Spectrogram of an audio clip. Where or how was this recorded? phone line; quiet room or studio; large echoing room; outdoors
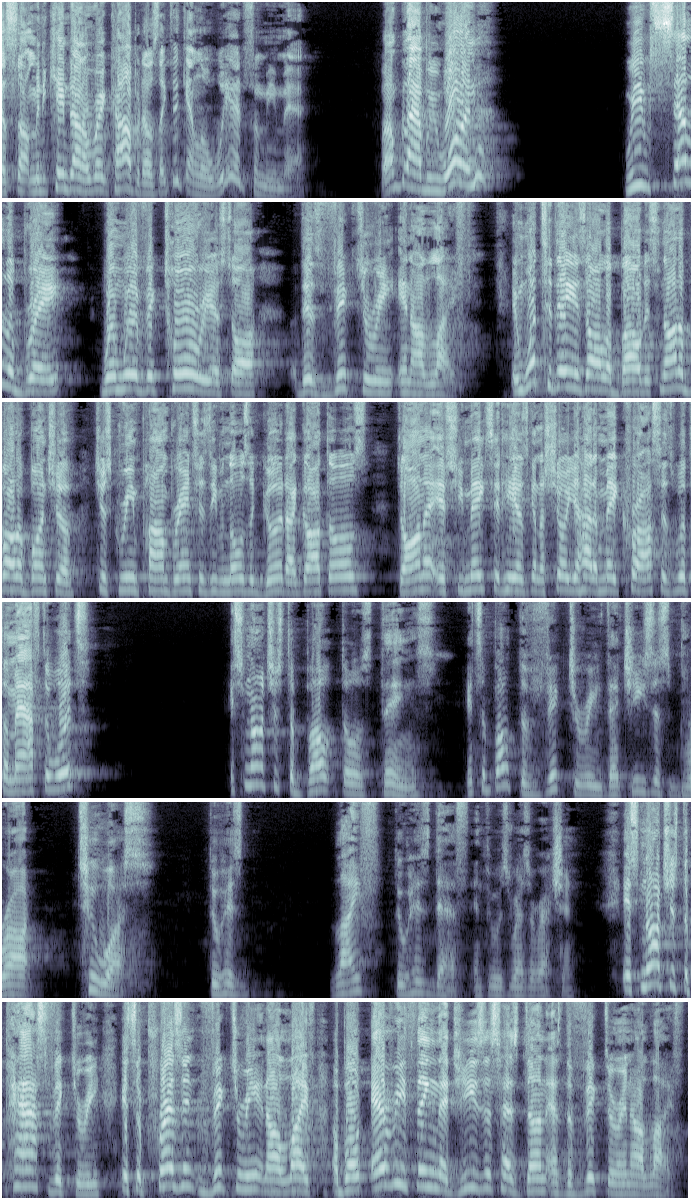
large echoing room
